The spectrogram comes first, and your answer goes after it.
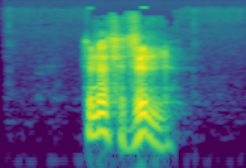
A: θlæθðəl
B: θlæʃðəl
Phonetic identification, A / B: A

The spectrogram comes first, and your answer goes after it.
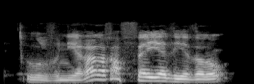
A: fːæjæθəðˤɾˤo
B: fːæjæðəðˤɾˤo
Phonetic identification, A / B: B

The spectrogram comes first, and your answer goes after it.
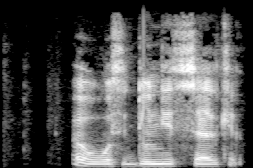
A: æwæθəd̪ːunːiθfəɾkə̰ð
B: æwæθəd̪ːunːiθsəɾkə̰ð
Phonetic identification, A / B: B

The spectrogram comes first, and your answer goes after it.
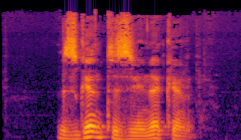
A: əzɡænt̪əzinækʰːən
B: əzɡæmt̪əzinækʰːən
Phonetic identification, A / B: A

